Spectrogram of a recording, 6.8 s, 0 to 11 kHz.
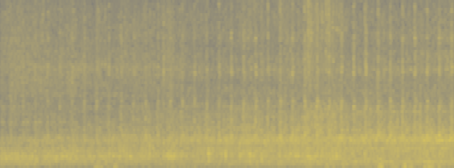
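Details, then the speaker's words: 1994 Ford F350 7.3L IDI diesel, nearly 25 years old, fresh glow plugs: loud harsh clatter with bang-bang knock from the bottom end, heavy crankcase blowby at the oil cap; shop suspects cracked piston or bad rings, needs teardown. "I don't know he can pick up that kind of bang bang bang bang bang bang bang quite a loud knock and banging noise especially here at coming up in the bottom"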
